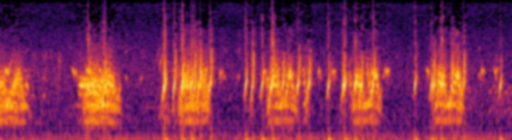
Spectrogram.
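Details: Hunting quail call: loud, repeated harsh rasping bursts overlapping rapid sharp whistled notes, the notes often in threes, forming a busy, continuous chatter.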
